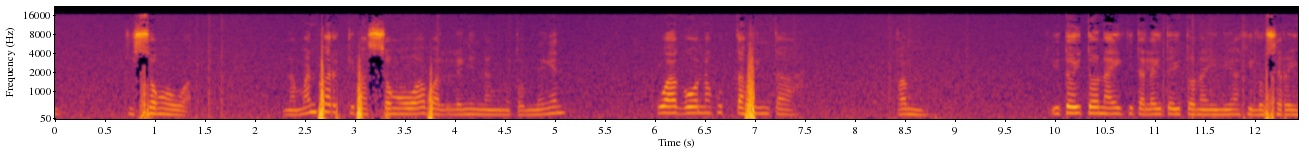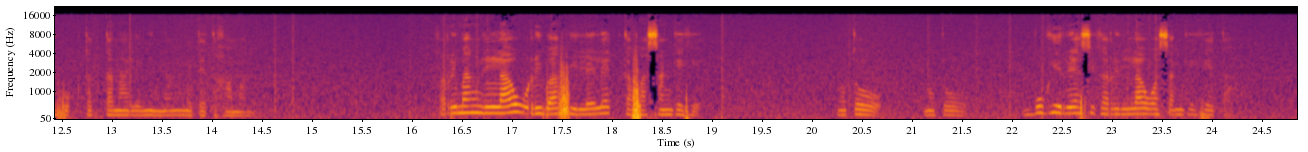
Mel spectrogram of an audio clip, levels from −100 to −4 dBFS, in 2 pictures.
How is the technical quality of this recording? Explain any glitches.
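The technical quality of this recording holds up, with no glitches to explain.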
